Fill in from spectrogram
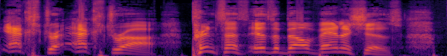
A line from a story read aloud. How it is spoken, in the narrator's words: hears the newsboy shouting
